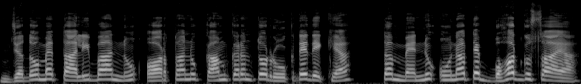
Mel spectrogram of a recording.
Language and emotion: Punjabi, angry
